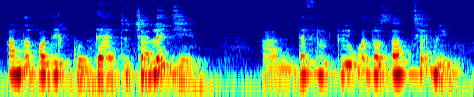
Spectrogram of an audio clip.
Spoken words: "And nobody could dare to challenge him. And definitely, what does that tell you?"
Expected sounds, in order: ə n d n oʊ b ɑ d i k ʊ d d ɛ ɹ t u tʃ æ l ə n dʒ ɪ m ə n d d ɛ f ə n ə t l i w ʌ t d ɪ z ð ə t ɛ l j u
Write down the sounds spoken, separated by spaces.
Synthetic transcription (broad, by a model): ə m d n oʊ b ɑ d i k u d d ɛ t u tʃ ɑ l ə dʒ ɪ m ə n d d ɛ f ə n ə t l i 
